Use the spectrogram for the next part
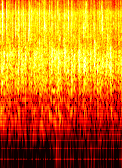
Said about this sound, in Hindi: हर जगह आपने सही मौके पर ताली बजाई।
